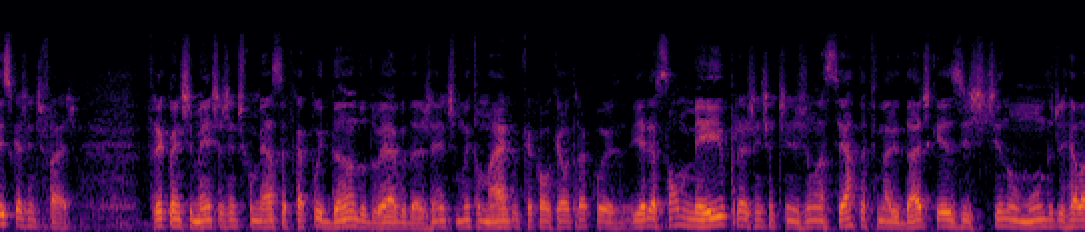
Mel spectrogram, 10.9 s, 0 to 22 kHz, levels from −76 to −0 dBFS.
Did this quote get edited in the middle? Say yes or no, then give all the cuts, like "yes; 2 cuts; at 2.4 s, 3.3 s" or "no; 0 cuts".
no; 0 cuts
